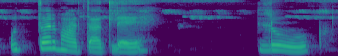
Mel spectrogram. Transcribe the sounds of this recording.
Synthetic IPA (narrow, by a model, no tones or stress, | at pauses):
ut̪ːəɾbʱaɾt̪at̪le | lok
